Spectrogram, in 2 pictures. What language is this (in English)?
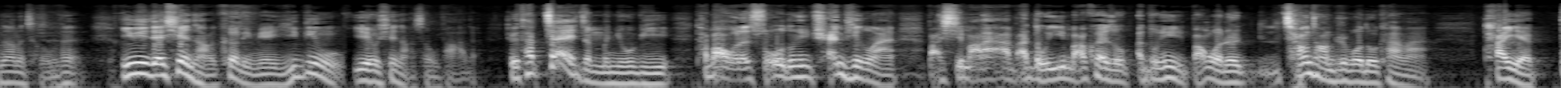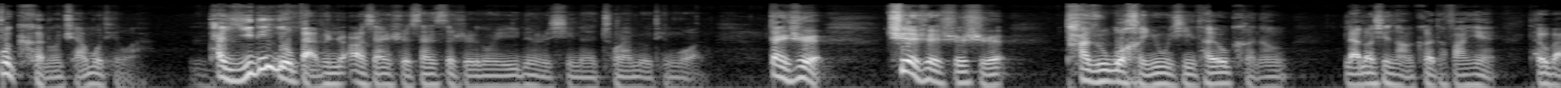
Chinese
